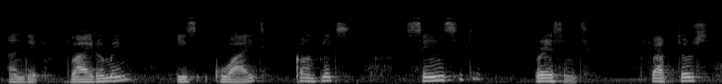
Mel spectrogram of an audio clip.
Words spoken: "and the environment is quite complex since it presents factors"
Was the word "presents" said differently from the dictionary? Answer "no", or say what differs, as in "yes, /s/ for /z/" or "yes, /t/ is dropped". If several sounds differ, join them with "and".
yes, /s/ is dropped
